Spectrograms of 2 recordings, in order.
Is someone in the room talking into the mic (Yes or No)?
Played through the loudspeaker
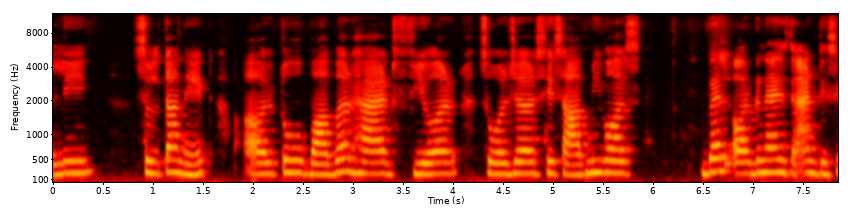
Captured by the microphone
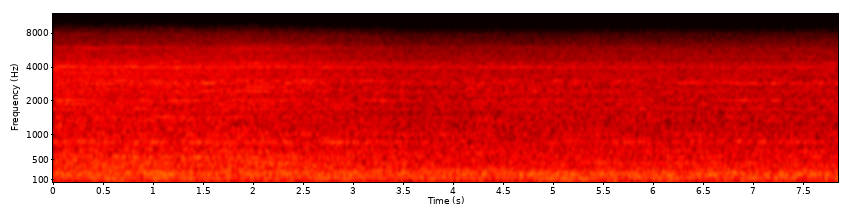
No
